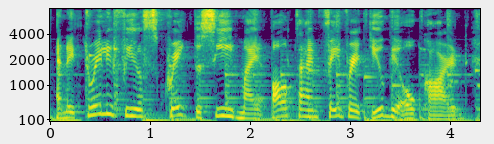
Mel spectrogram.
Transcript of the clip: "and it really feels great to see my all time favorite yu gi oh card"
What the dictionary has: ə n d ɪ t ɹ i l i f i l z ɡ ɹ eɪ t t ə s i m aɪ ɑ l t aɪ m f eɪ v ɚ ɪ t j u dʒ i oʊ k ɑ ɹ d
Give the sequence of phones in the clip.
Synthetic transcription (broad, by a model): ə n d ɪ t ɹ i l i f i l s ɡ ɹ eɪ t t ə s i m aɪ ɑ l t aɪ m f eɪ v ɚ ɪ t j u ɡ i oʊ k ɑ ɹ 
